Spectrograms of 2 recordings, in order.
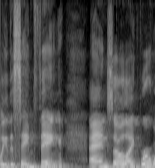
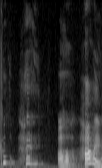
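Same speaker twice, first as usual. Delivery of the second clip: play-acted shaky, very high, faltering delivery; 13 semitones higher, 4 dB quieter than usual. Retelling waking up frightened and greeting him: retelling own shaky greeting. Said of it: "all super shaky".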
